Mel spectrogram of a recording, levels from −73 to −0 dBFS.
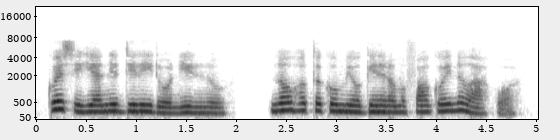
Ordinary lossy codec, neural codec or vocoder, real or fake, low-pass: AAC, 24 kbps; codec, 16 kHz, 0.2 kbps, FocalCodec; fake; 7.2 kHz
